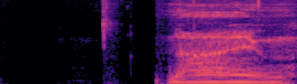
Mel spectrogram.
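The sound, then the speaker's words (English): A computer mouse button gives a couple of quick, sharp clicks in near silence, followed at once by a loud voice. “If I just click on a bunch of buttons, click on this button, loaded to YouTube file.”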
